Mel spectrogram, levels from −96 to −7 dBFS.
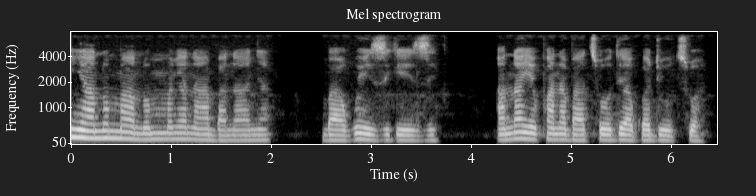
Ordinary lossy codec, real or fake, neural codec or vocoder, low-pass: none; real; none; 7.2 kHz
